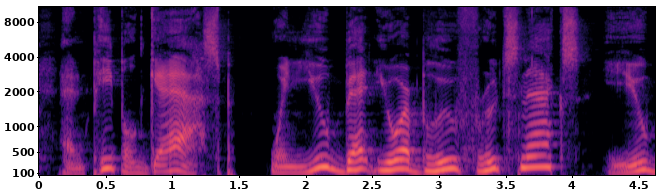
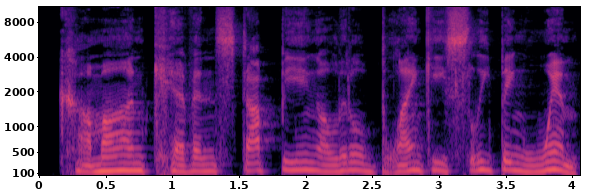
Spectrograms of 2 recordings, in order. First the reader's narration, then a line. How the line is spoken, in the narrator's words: I mutter to myself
